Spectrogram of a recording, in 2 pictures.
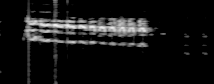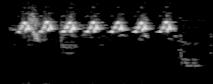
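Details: Ashy prinia, a small slim bird of Rajasthan, India. A buzzy, slightly falling note lasts about one and a half seconds, then after a pause comes a series of seven crisp high chirps at a steady pace, with a quiet setting.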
